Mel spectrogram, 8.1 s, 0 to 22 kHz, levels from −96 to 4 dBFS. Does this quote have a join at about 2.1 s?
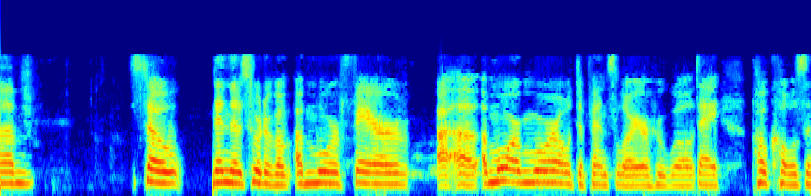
yes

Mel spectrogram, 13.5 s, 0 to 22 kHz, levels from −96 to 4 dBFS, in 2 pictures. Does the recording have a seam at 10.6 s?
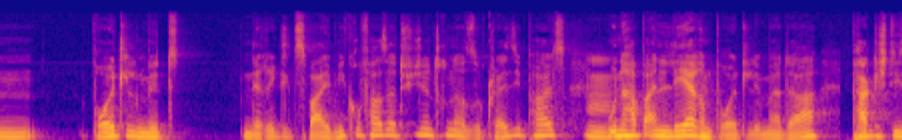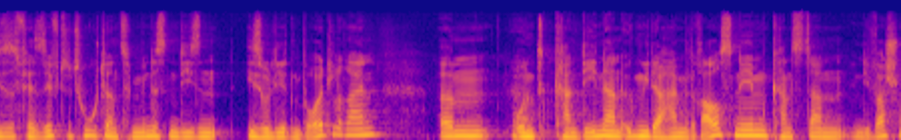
no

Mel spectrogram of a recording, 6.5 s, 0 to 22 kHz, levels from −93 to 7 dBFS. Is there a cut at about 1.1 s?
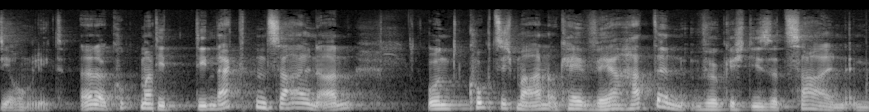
yes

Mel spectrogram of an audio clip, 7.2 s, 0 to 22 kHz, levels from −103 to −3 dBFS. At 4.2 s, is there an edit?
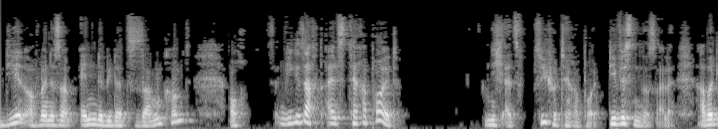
no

